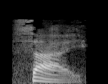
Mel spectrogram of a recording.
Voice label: "sai4", Chinese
